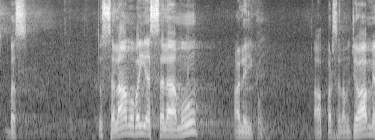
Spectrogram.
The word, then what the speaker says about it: السلام علیکم: علیکم اور صلی اللہ علیہ وسلم کا صحیح تلفظ بتا دیں. السلام علیکم کا ہے السلام علیکم, جو آج کل لوگوں نے ساشے پیش کر رہے ہیں سلام, السلام علیکم, ایسے سلام ہو رہا ہے السلام علیکم.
